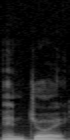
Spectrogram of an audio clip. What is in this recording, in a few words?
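"enjoy", Nigerian Pidgin, male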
